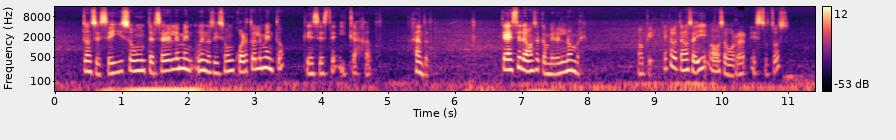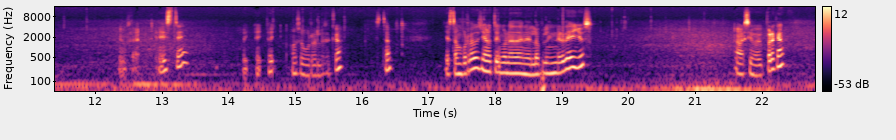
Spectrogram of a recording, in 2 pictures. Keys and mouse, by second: 9.5 click, 10.8 click, 11.6-11.9 drag, 14.6 click, 15.0 click, 15.4-15.7 drag, 20.0-20.4 alt+drag.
